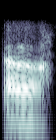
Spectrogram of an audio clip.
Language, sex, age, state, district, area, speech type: Maithili, male, 60+, Bihar, Araria, rural, conversation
